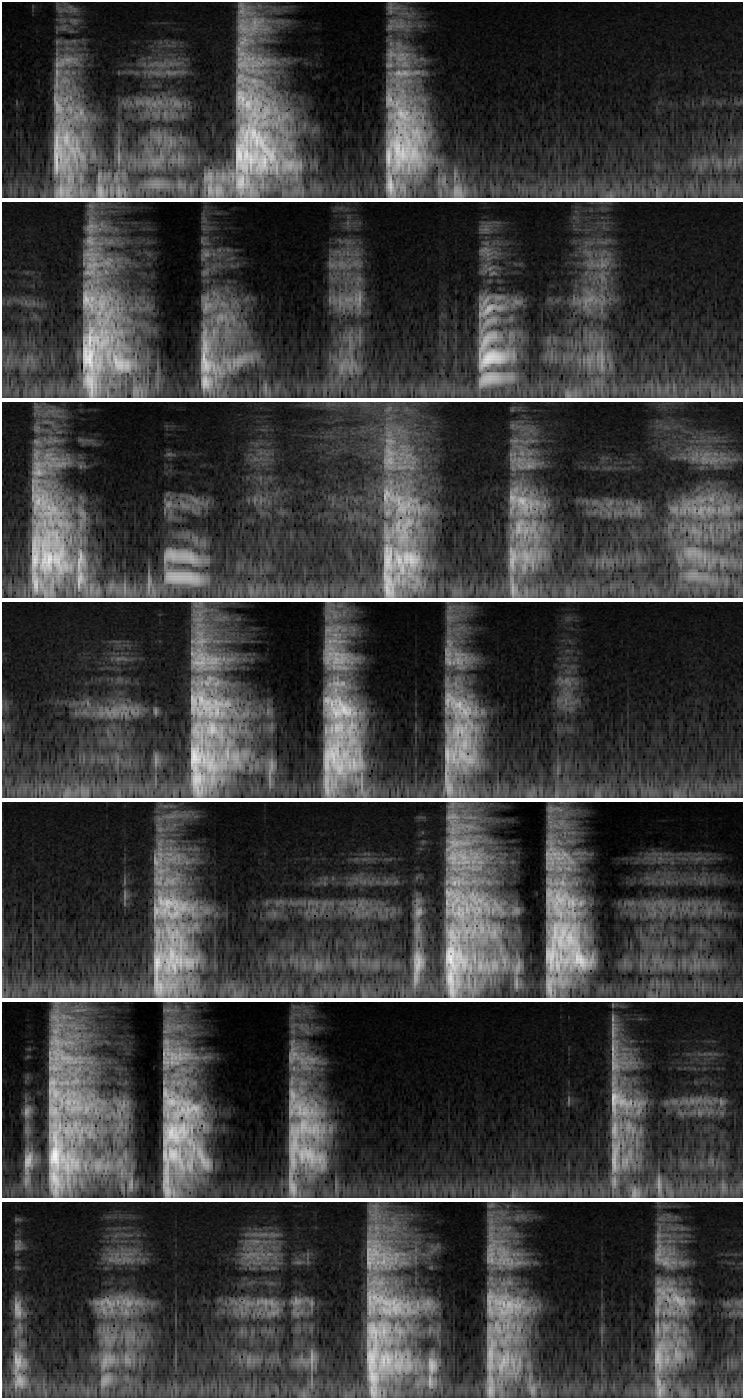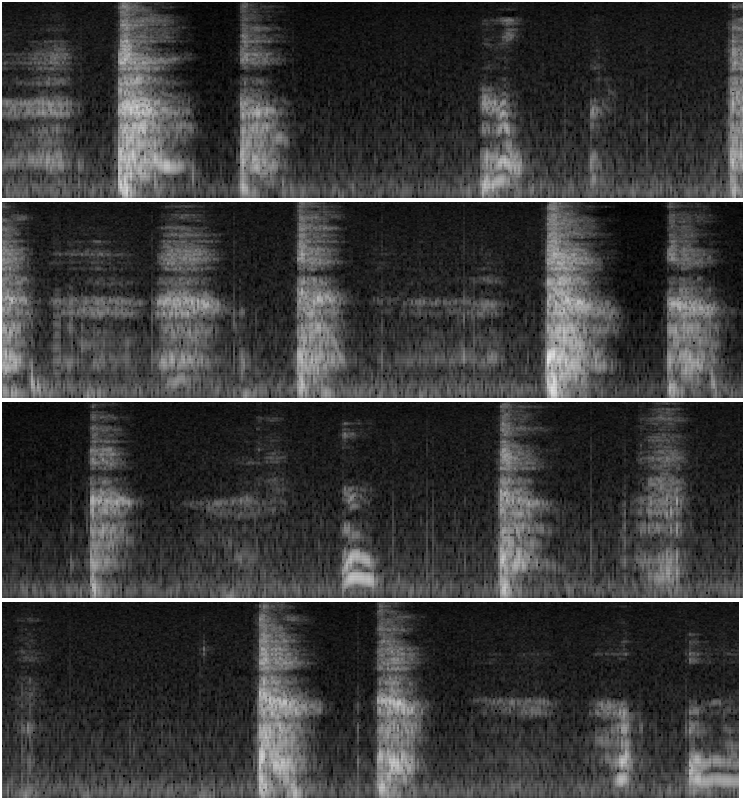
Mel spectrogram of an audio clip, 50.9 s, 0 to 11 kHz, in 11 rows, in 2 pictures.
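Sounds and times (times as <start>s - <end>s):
girl coughing: 0.4s - 2.9s, 5.2s - 6.9s, 11.7s - 12.7s, 21.2s - 22.3s, 23.3s - 25.3s, 33.2s - 34.2s, 47.9s - 49.0s.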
